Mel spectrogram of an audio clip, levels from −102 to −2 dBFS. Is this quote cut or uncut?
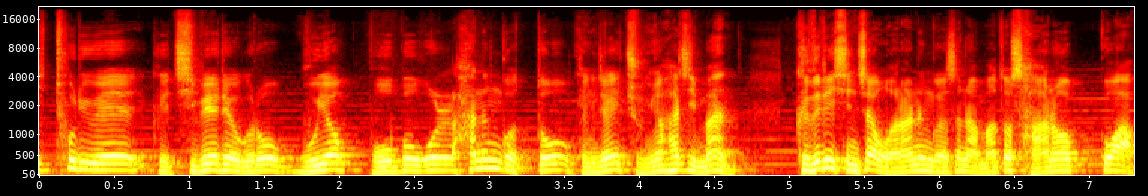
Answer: uncut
